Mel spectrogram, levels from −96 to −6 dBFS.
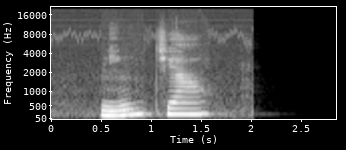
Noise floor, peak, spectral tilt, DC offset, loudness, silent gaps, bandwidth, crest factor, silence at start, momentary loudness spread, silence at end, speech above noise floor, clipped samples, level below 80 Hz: -75 dBFS; 0 dBFS; -6 dB/octave; under 0.1%; -13 LUFS; none; 20 kHz; 16 dB; 0.5 s; 14 LU; 1.25 s; 63 dB; under 0.1%; -78 dBFS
